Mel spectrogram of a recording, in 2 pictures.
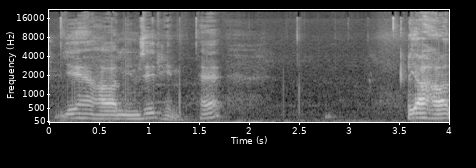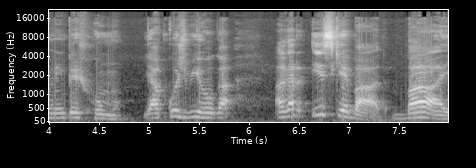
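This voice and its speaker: A man teaching Quran recitation in Urdu with a Pakistani accent, slowly spelling letters and vowel marks and asking his students questions as he goes. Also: fairly high pitch, darkish tone. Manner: patient, repeats each syllable slowly and asks the class questions.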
